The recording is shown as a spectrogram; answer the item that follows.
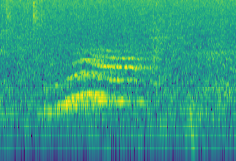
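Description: A baby's faint whimper: one short cry, about a second long, rising and then falling in pitch, over near-silent room tone.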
